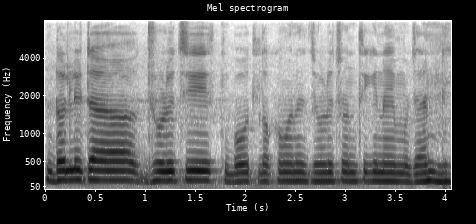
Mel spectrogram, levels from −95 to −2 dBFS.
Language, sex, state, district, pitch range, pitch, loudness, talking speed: Odia, male, Odisha, Malkangiri, 150-165 Hz, 155 Hz, -15 LUFS, 130 wpm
